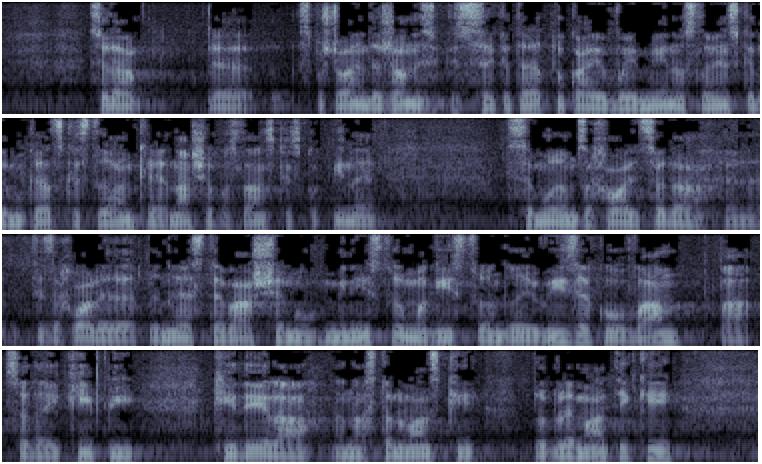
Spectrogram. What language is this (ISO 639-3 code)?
slv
